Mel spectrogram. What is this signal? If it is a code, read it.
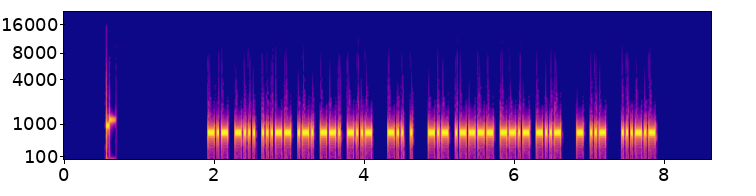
Morse code, heard as a keyed tone, about 40 wpm, 700 Hz. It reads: KB3RGX DE K1QX TU <SK>
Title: Practice QSO - Exchange 4 - Ending - 40wpm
